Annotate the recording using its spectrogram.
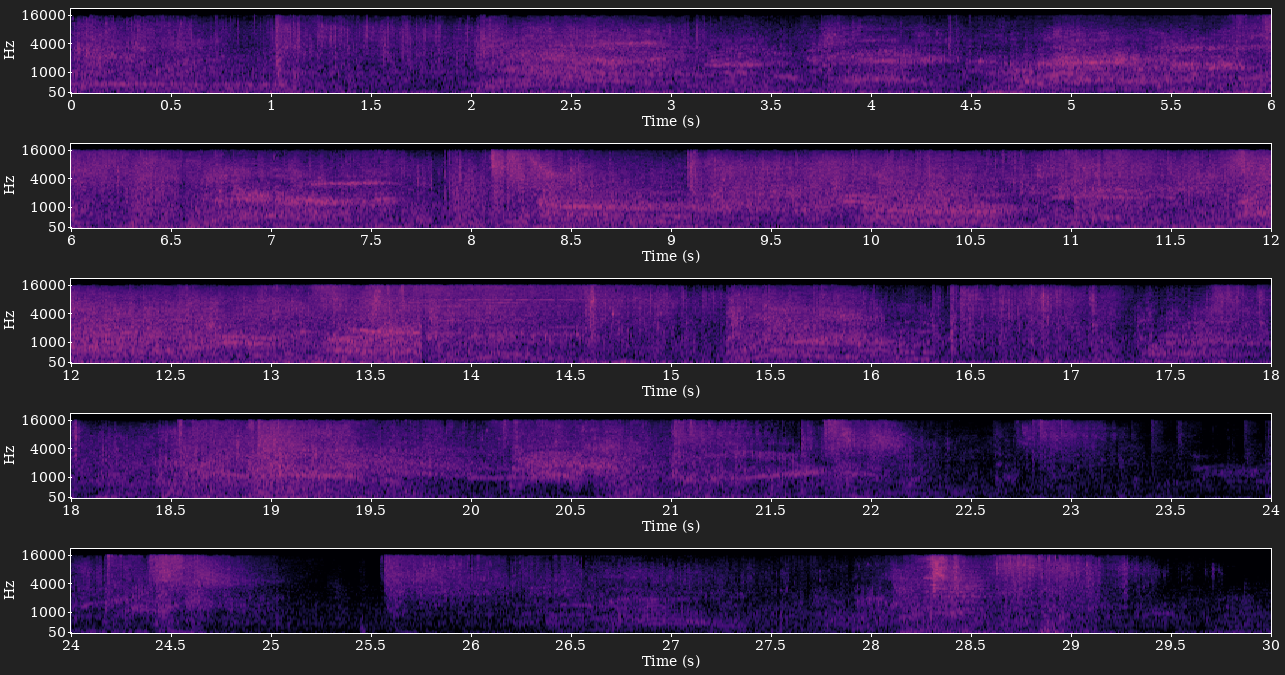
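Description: Magic spells crackle and blast in bursts.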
